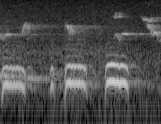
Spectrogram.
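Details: Owl uttering three separate, flat, hollow hoots, each about a third of a second long, with a tiny hoot between the first two. Faint high bird whistles are heard behind.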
